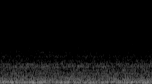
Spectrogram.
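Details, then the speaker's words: 2015 Ford/Lincoln 3.5L EcoBoost V6 with a misfire (P0236) still idling rough after a replacement sensor was fitted; low uneven lumpy idle rumble, the owner says it still runs like garbage despite the repair attempts. "But yep, it didn't work. Car's still running like garbage. I'm frustrated."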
